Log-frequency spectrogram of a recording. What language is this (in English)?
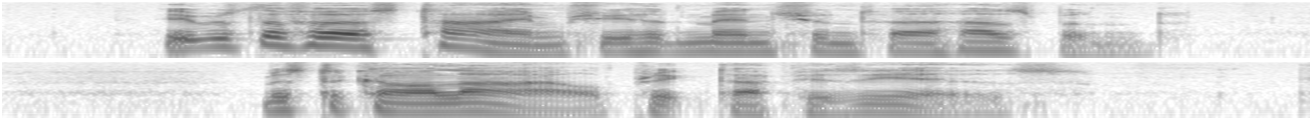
English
